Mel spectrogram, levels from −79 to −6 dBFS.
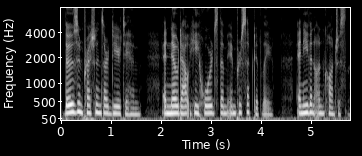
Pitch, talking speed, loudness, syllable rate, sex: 185 Hz, 165 wpm, -19 LUFS, 5.9 syllables/s, female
